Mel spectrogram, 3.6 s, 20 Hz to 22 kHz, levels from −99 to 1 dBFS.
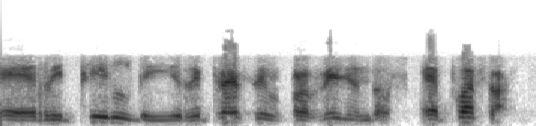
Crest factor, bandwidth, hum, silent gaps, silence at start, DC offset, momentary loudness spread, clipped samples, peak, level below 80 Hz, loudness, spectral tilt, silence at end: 18 dB; 7 kHz; none; none; 0 s; under 0.1%; 9 LU; under 0.1%; -2 dBFS; -68 dBFS; -20 LUFS; -2 dB/octave; 0.2 s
